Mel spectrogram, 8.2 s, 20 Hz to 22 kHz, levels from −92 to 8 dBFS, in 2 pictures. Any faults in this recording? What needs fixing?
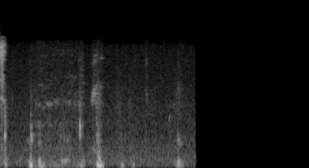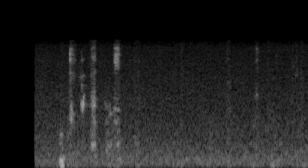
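Microphone overload at 0.01–0.04 s, 0.40–0.42 s and 1.30–1.35 s, peaking about 8, 4 and 8 dB over: flattened crests give harsh crackle on loud syllables. Unlike codec noise, it tracks loudness. Likely cause: input gain set too high. Lower the microphone gain so peaks stay below full scale.

Microphone volume stepped down at 0.03 s by about 3 dB: speech and background drop together in one step right after the first distorted peak, unlike a gradual fade. This likely comes from the call software reacting to the clipping. Setting the gain correctly from the start removes the need for that correction.

Playback stall from 2.61 to 4.58 s, 1.98 s of silence mid-flow. Unlike a dropout of only a few milliseconds, the sound halts fully and then resumes, likely because the player ran out of data or its thread was blocked. Give the playback path more buffering and keep its audio thread free of blocking work.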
